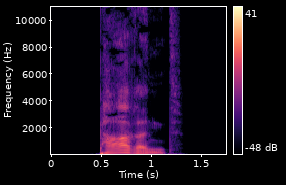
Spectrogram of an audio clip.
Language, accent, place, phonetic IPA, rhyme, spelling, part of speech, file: German, Germany, Berlin, [ˈpaːʁənt], -aːʁənt, paarend, verb, De-paarend.ogg
- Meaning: present participle of paaren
